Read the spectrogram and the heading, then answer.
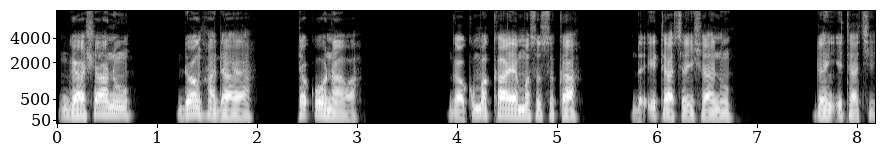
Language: Hausa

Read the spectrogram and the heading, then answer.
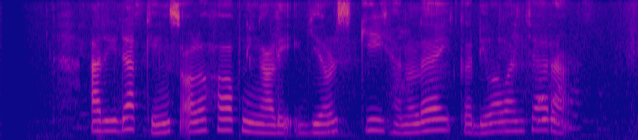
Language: Sundanese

